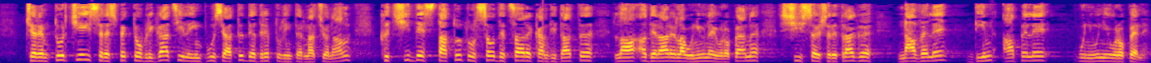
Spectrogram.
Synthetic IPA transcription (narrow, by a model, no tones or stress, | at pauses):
t͡ʃe̞ɾe̞mt̪urt͡ʃije̞jsəɾe̞spe̞k̚t̪eo̞bliɡat̪siːle̞impuse̞at̪ɨt̪̚d̪e̞d̪ɾe̞p̚t̪ulint̪e̞rnat̪sio̞nalkɨt̪ʃid̪e̞st̪at̪ut̪ulsəwd̪e̞t̪saɾəkand̪id̪at̪ə | laaːd̪e̞ɾaɾe̞launiuneae̞uɾo̞peanəʃisəɨʃʲre̞t̪ɾaɡə | nave̞le̞d̪inape̞le̞ | uniunie̞uɾo̞pe̞ne̞̰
